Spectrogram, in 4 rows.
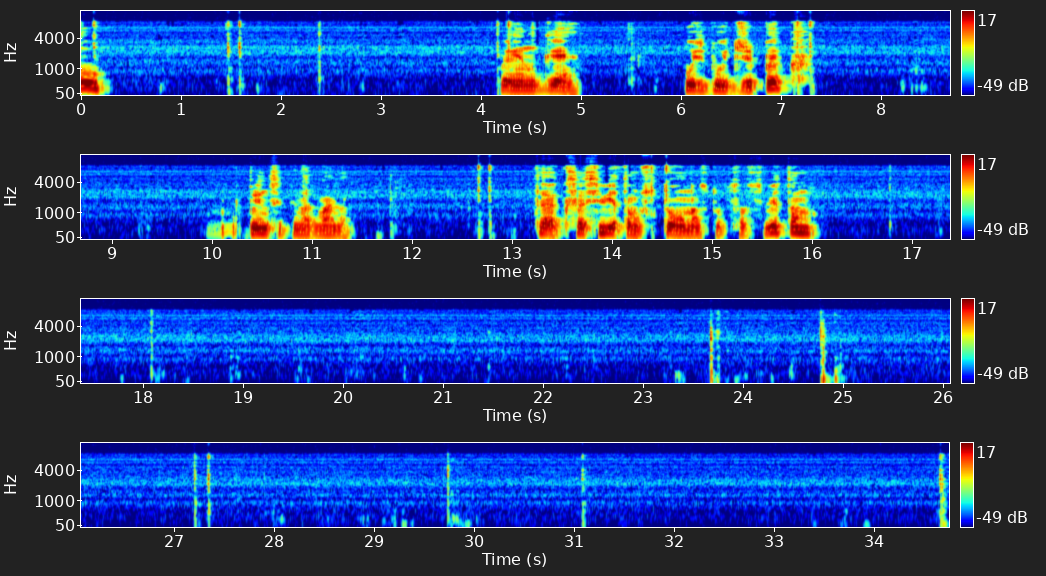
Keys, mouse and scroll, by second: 5.0-7.8 drag, 12.6 click, 14.3 click, 17.2-18.4 middle drag, 25.1 g, 27.6 click, 28.2-30.2 middle drag, 31.3-34.7 drag.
